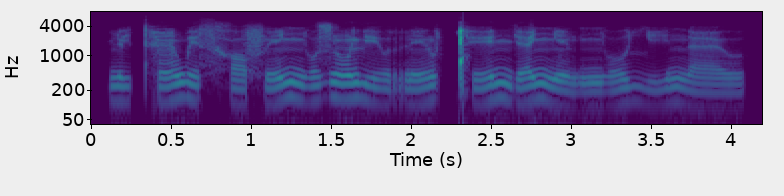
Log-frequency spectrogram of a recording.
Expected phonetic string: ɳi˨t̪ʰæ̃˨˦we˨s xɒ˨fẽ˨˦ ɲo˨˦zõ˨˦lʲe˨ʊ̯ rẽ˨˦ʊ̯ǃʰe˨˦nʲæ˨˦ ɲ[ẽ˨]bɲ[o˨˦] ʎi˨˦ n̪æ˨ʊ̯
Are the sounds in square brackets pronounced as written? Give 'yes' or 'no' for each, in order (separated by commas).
yes, yes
